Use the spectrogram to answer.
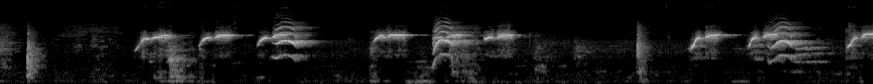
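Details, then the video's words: Indian green ring-necked parakeet kept as a talking pet, mimicking words: a string of clipped, harmonic, speech-like phrases and rising whistles in quick bursts, with short pauses, and a sharp click near the middle. "amazing Indian Green ring neck talking parrot speakin"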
